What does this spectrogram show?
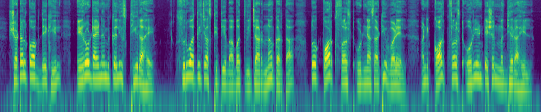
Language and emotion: Marathi, neutral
